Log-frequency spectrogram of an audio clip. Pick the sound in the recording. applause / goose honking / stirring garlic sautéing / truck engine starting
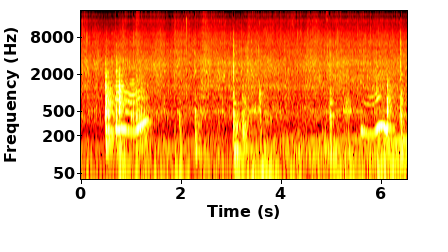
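stirring garlic sautéing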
